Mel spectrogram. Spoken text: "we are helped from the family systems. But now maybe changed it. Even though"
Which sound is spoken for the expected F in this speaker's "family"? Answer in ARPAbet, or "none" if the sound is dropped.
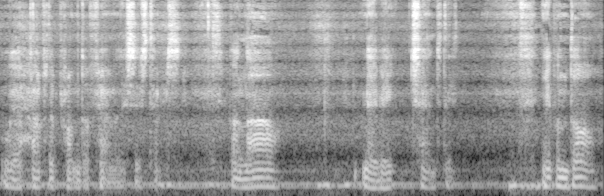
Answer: F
